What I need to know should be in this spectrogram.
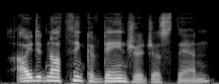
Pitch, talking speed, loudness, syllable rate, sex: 130 Hz, 220 wpm, -18 LUFS, 4.9 syllables/s, male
